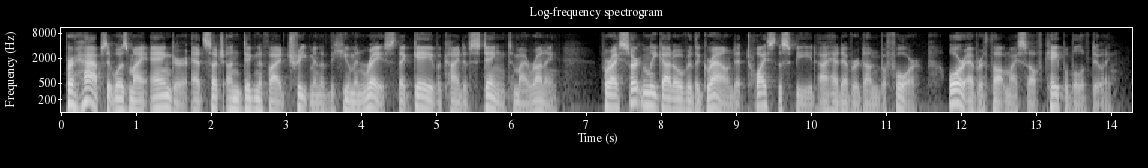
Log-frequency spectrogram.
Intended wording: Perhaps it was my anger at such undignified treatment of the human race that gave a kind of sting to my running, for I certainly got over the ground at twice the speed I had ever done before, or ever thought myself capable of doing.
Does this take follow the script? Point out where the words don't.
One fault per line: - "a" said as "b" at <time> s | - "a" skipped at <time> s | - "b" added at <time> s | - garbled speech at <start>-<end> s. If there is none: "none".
none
